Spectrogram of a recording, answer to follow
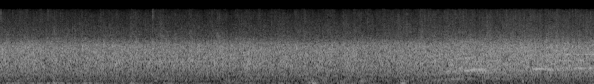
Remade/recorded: remade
